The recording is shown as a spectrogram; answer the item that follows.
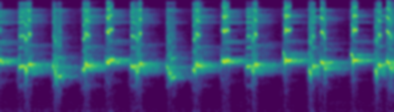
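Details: Gacor trucukan, a yellow-vented bulbul, delivering a long rapid 'ropel' song to lure other bulbuls into calling: steady chattering burble of short warbled notes, about three per second, with nothing else audible.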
